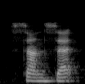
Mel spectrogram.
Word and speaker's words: sunset: Sunset, 2 syllables, but more than that, it is a compound noun. So what rule do we follow? That's right. The first noun in a compound noun will get stressed.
